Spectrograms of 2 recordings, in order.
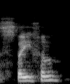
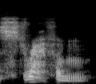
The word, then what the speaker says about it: Statham: Sometimes I pronounce it Stratham for some reason.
